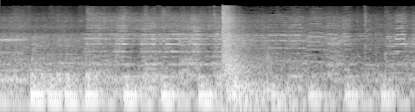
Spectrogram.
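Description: Band music with a steady drum beat and held wind-instrument notes, and a single sharp musket blast, a gunpowder blank shot, a little over two seconds in.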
